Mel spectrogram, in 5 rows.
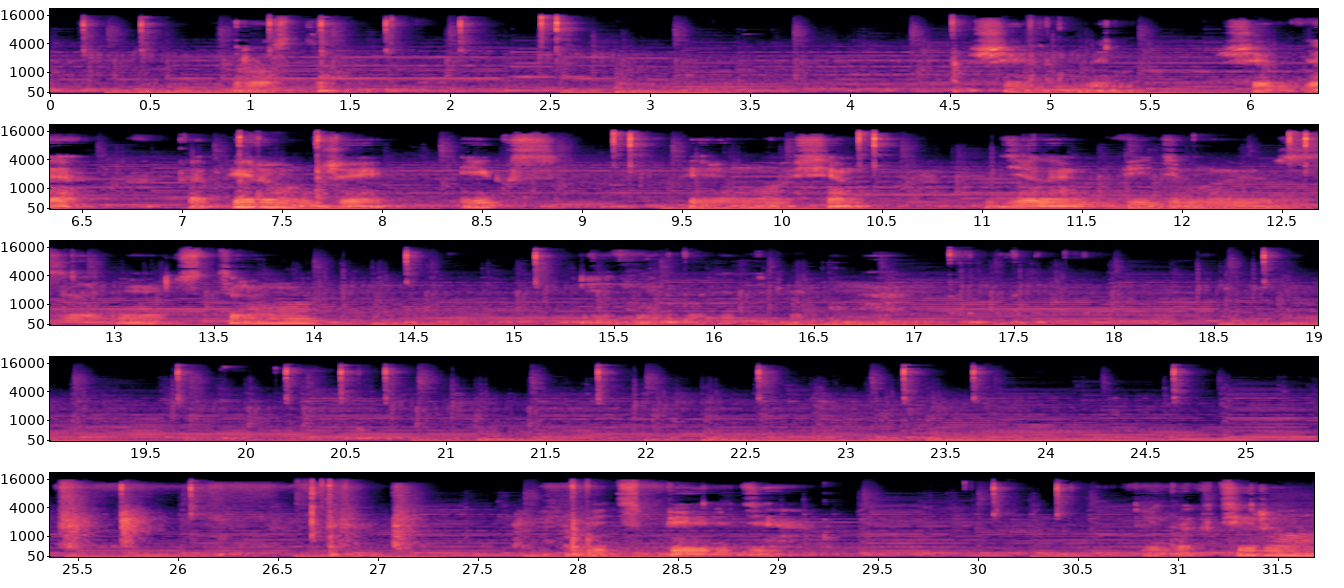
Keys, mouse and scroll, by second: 0.2 middle drag, 0.8-1.4 scroll down 2, 1.1 middle drag, 1.7-2.1 middle drag, 2.5 click, 3.1 scroll up 2, 3.9-4.5 scroll up 1, 4.9 shift+d, 10.4 click, 12.6 click, 14.1-14.5 scroll down 2, 14.5-15.1 middle drag, 15.7 KP_3, 16.5 scroll up 2, 17.5 KP_3, 18.3-18.7 scroll down 2, 18.7-19.7 middle drag, 19.9 scroll down 2, 20.2-20.5 shift+middle drag, 20.7-21.8 middle drag, 22.0-22.6 scroll up 2, 22.6-23.3 middle drag, 23.6-24.7 middle drag, 25.7 middle click, 26.7 KP_3, 27.9 KP_1, 28.9-29.8 scroll up 5, 30.1-30.4 shift+middle drag.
